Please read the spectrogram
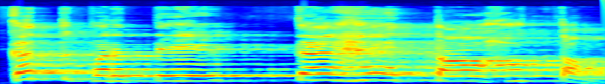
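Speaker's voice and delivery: slow and drawn out; slow call to repeat. Shown as a demonstration. Teacher leads students to chant along with him. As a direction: lead the class, stretching each syllable. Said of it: "मेरे साथ में उच्चारण करो प्यारे दोस्तों".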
